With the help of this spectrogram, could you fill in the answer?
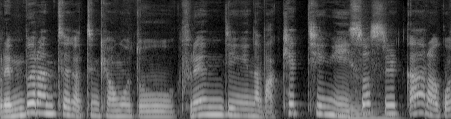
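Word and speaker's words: Rembrandt: 뭐 렘브란트 같은 경우도 브랜딩이나 마케팅이 있었을까라고 생각할 수도 있지만 일단 본인 이름에다가 묵음인 D를 넣어서 조금 브랜드명의 차별화를 두기도 하고 당시 화가들은 다 이탈리아로 유학을 떠났는데 렘브란트는 아예 네덜란드를 안 벗어났었거든요.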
